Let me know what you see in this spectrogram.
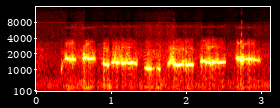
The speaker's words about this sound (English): Let me hear how you whistle. No, you can't just blow like that. Like, you got to whistle a tune. And make sure you say, here, bird.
